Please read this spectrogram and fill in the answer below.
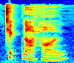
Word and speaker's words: Thich Nhat Hanh: I cannot pronounce his name right. Thich Nhat Hanh. Thich Nhat Hanh.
